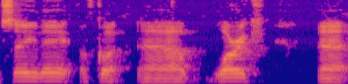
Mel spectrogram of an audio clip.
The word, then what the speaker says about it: Warwick: got uh Warwick uh it's it's spelled differently to what it sounds like but that's because um Warwick the computer can't pronounce it right so I've had to change the way it said it myrique and then you've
